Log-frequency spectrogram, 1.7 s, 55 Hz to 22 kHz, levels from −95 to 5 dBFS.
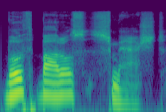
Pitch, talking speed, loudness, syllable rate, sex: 120 Hz, 110 wpm, -19 LUFS, 3.3 syllables/s, male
